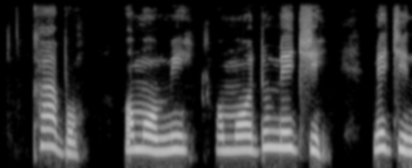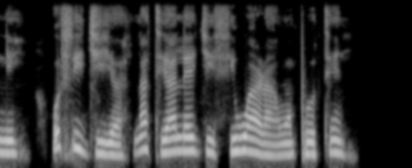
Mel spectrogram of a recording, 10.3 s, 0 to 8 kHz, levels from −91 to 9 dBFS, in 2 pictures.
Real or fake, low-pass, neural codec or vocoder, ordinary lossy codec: real; 7.2 kHz; none; Opus, 64 kbps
